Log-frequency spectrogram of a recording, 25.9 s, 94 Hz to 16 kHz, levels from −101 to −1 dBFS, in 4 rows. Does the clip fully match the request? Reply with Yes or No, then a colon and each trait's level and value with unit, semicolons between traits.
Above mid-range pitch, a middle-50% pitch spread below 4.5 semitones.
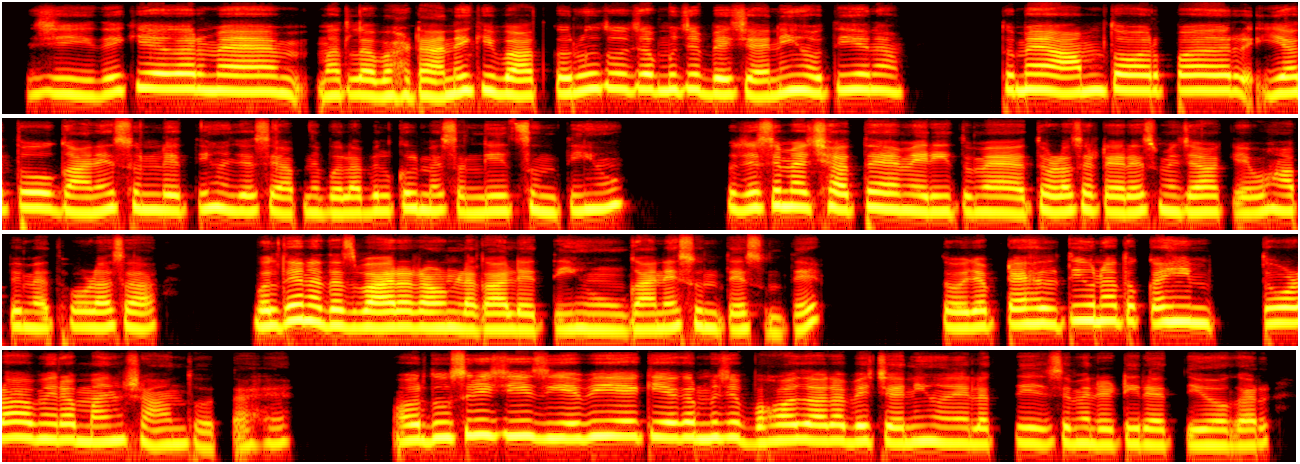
Yes: high, 245 Hz; average, 3.6 semitones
